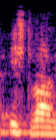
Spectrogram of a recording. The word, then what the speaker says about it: Istvan: But Esteban, we'd absolutely, and is that pronounced correctly, Esteban? Yeah, Istvan, yeah.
